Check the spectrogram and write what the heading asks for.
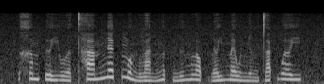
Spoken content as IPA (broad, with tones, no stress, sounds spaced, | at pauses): x ə˧ m ʔ ɨ˨˩˨ j u˨˩˦ ə̯ t̪ʰ a˧˥ m n ɛ˦˥ k̚ m o˨˩˨ ŋ v a˨˩˦ n ŋ ə˨˩ k̚ ŋ ɨ˧ ŋ l ɔ˨˩ p̚ l ə˧ j m ɛ˨˩ w ɲ ə˨˩˨ ŋ t̪ a˦˥ k̚ w ə˧ j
